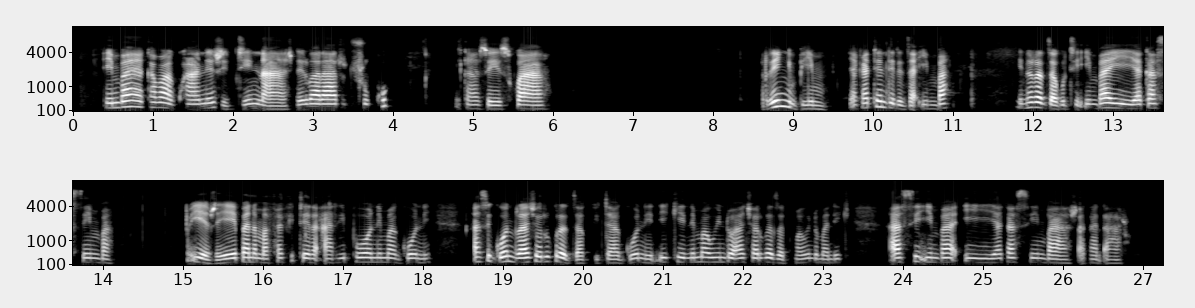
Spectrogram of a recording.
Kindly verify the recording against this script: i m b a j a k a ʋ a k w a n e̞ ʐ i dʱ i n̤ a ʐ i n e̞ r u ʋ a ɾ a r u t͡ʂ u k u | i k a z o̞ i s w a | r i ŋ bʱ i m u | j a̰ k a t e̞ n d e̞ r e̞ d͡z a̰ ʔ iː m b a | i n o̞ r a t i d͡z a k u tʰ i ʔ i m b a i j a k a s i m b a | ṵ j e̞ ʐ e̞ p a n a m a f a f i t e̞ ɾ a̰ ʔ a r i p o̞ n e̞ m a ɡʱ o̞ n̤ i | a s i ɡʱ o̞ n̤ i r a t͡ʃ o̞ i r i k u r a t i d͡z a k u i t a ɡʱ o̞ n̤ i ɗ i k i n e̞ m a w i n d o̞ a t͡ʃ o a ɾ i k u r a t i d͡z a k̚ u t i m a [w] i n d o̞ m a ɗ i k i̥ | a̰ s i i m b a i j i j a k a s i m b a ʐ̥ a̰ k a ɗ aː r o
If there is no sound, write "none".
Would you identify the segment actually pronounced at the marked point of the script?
w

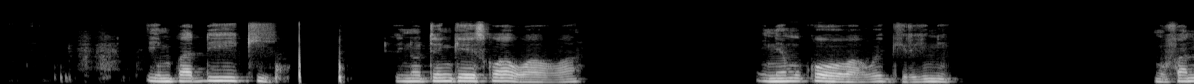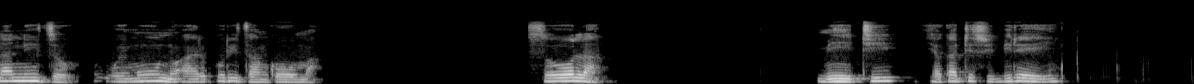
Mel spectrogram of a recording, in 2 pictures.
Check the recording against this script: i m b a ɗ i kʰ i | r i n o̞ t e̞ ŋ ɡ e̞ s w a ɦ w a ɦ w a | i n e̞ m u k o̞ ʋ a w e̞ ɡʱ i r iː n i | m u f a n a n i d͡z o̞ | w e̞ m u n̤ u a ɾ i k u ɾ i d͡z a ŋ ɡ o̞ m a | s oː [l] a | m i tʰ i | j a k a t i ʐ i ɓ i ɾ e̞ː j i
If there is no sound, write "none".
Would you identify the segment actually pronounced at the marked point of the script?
l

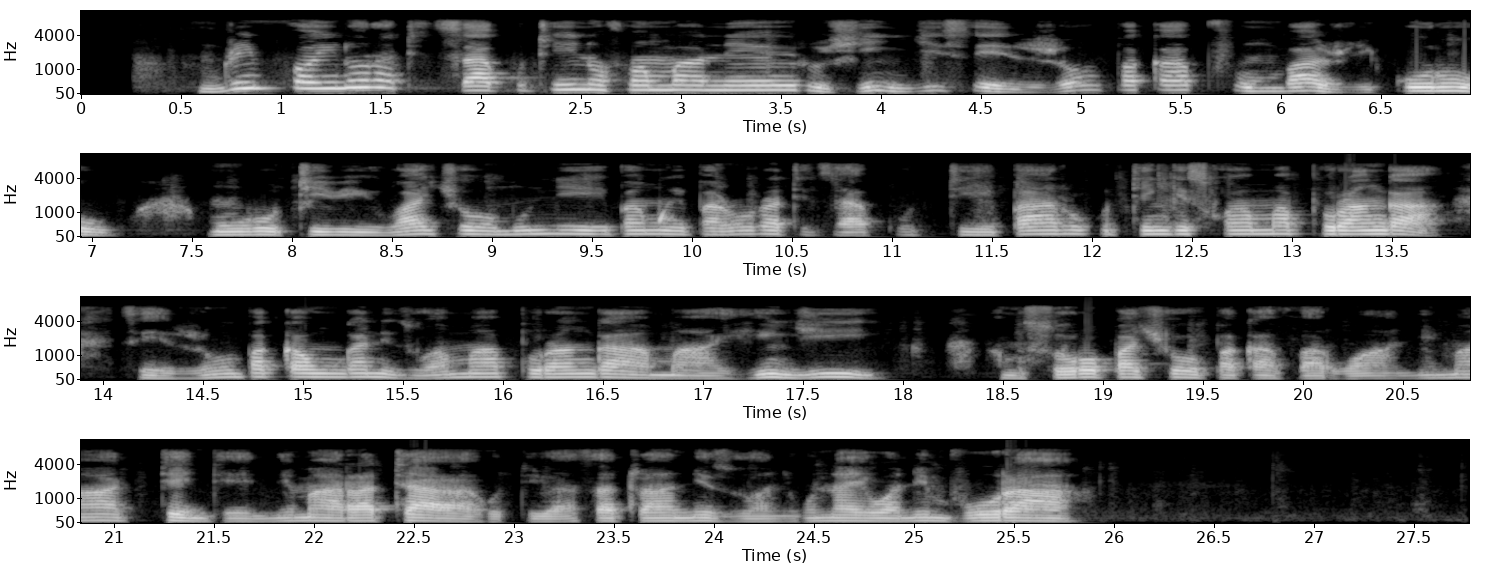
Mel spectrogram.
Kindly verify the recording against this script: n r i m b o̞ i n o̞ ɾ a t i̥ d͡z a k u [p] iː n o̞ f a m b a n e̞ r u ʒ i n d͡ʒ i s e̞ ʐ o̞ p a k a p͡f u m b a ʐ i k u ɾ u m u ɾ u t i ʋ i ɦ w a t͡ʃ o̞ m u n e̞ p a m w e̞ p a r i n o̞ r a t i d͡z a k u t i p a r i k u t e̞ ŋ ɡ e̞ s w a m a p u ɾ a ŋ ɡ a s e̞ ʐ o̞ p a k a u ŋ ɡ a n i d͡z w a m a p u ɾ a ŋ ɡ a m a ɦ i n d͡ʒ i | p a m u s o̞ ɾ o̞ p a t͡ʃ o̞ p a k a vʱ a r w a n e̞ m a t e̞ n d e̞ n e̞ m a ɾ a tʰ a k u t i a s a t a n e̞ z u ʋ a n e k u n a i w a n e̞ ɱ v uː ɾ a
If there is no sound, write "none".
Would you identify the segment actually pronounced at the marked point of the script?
t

